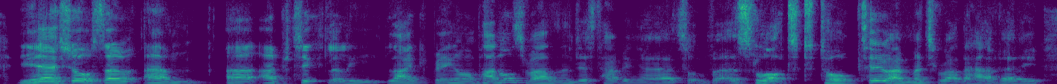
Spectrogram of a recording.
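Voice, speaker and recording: With a British accent, a man talks at a moderate pace with hardly any pauses, his medium pitch showing ordinary variation in a somewhat breathy, dark, mellow tone. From UK. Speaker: insurance regulator, former nurse. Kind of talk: interview. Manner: hesitant, many fillers.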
